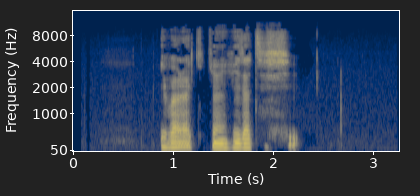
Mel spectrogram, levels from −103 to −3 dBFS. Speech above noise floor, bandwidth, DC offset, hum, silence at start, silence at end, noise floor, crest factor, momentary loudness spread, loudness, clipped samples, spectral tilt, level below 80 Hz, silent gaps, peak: 47 dB; 10.5 kHz; under 0.1%; none; 0.85 s; 1 s; -76 dBFS; 22 dB; 12 LU; -29 LUFS; under 0.1%; -5 dB/octave; -66 dBFS; none; -10 dBFS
